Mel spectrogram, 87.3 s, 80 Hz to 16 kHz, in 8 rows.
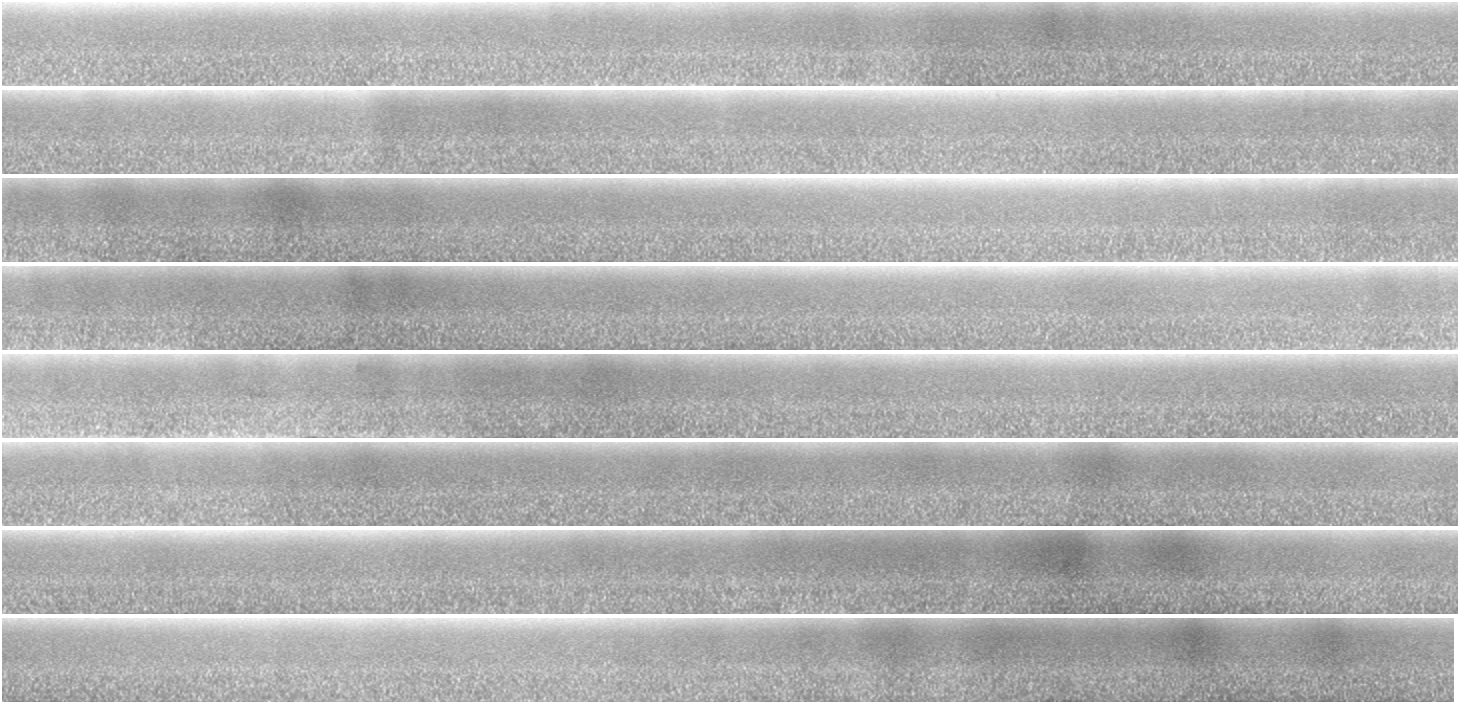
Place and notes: near Kilchiaran Bay on the west coast of Islay is a wonderful blow hole. This recording is an extract from a recording made in a narrow fissure a couple of metres from the main blow hole. I suspended a pair of microphones (omnis based of Primo capsules) fixed to a coat hanger (thanks Chris Watson) into the cavern by about 2 metres recording to an Olympus LS 14.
